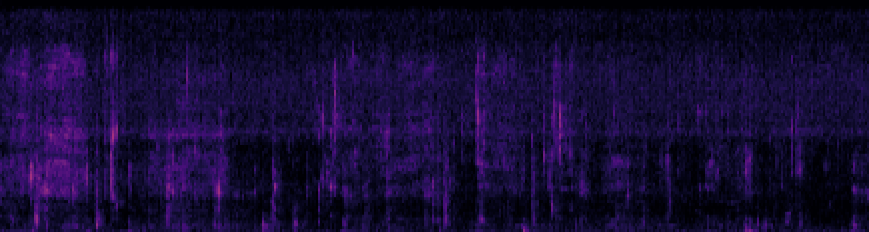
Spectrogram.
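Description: Close-up eating sounds: chewing a mouthful of kottu, with irregular wet clicks and smacks.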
